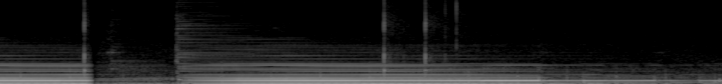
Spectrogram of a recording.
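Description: Sustained electric guitar tones through a delay effect on a Boss Katana amp, repeating echoes trailing each note, a few sharp picked attacks ringing out and decaying.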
